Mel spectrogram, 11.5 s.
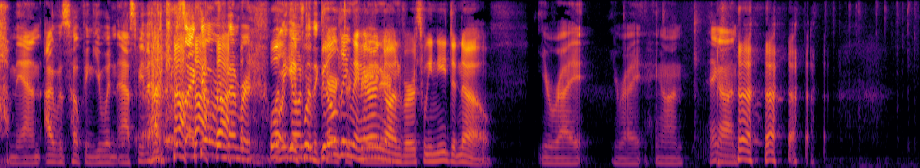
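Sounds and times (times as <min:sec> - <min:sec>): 
speech: 0:00.1 - 0:06.2, 0:06.8 - 0:10.4
laughter: 0:01.7 - 0:04.9, 0:09.0 - 0:10.4
typing on a computer keyboard: 0:10.2 - 0:11.4.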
